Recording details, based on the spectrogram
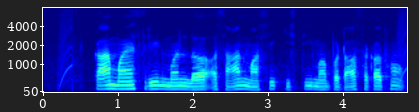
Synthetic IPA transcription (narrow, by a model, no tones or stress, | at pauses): kaːmə̃sɾiːɳmənləə̰saːnmaːsɪkːɪst̪imãpəʈaːsəkət̪ɦõː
